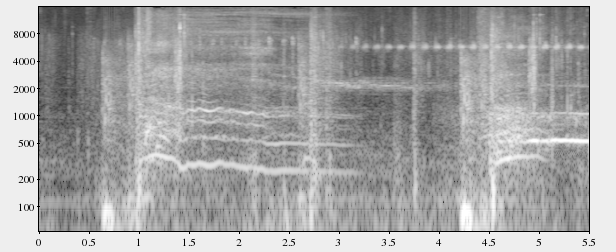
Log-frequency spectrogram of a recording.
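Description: A creature lets out a long, wavering cry.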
